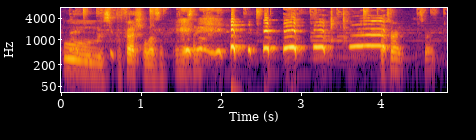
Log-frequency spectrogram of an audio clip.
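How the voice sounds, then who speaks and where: Man acting young male talent agent, cocky, playful, very lively intonation, comedic game dialogue, faint music behind. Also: a little high, moderate pace, gravelly, full character voice. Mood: boastful, teasing. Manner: joking, hammy, repeats phrases for effect. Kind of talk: improvised comedic dialogue performance.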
